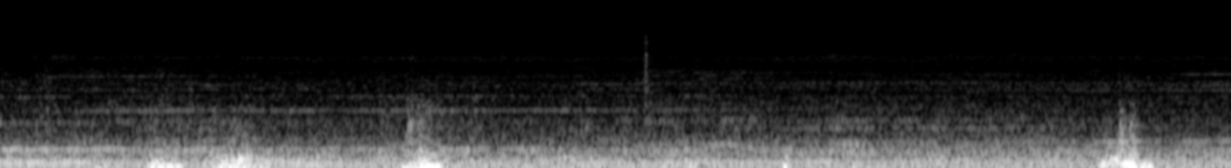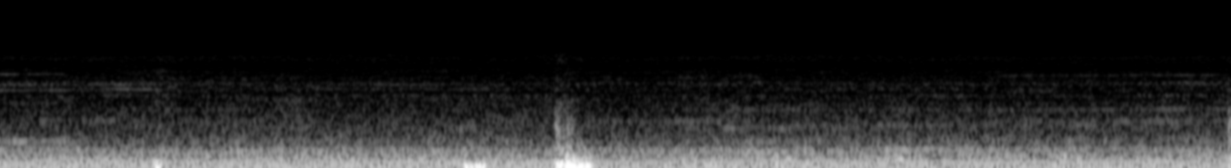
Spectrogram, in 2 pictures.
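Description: Tyres roll on the road surface with a low rumble.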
